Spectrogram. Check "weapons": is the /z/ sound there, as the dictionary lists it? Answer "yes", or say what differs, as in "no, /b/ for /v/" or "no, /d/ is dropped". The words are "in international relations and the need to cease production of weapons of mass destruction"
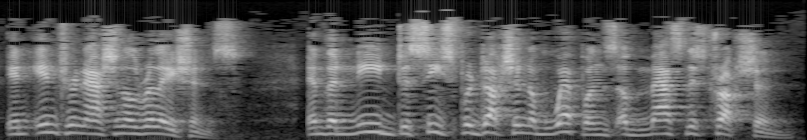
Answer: yes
